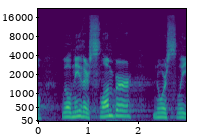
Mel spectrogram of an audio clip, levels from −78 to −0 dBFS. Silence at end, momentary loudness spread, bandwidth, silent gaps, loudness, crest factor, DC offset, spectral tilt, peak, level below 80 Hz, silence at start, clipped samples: 0 s; 14 LU; 17.5 kHz; none; -27 LUFS; 16 dB; under 0.1%; -4.5 dB/octave; -12 dBFS; -64 dBFS; 0 s; under 0.1%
